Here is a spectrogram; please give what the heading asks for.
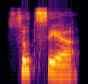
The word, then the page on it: Soothsayer: Indian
